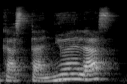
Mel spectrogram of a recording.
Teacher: el acento cae sobre ñue, es decir, la penúltima sílaba. Así que esta palabra es llana y como termina en S, no lleva tilde.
